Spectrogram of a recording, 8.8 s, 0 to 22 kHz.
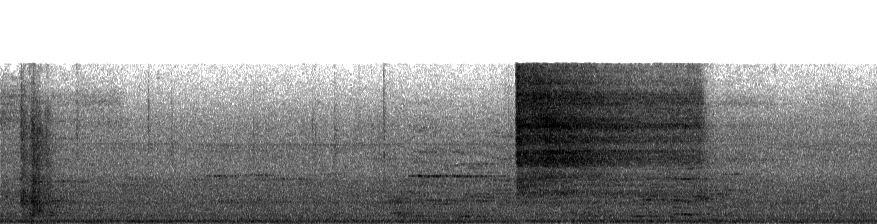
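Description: JR 211 series electric train standing at the platform, its onboard equipment giving a steady hum. A short clack comes just after the start as the doors close, and about five seconds in there is a sharp hiss of air lasting about two seconds.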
